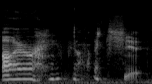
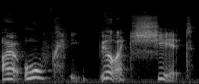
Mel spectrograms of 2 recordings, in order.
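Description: First: Tearful, breaking laugh; a sob turning into a laugh; crying. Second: Choked up, near tears; breaking down; crying. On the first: Repeating to viewers she feels bad, tearful. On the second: Telling the trolls she already feels bad, crying. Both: Real, not acted. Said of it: "Now I'm crying".

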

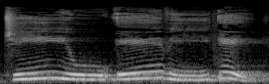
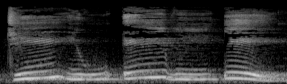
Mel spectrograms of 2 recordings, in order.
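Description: First: Slow spelling. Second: Letters of guava spelled very slowly; slow spelling. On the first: Teacher repeating the guava spelling for her pupils. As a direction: repeat each letter gently for the class. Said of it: "spelling repeated". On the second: Teacher spelling guava letter by letter for her pupils. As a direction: lay out each letter for young writers. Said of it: "spelling letters out". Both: Shown as a demonstration.

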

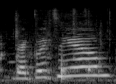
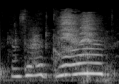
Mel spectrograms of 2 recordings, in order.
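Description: First: Said in the usual way. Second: High cooing pet voice. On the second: Real, not acted. Owner cooing to her pig at dinner in a high pet voice.

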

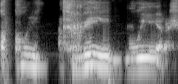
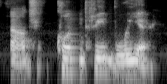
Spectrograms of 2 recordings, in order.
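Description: First: 'Contribuir.' drawn out slowly, every syllable spelled out; slow careful retry. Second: Said in the usual way. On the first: Shown as a demonstration. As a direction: ease through 'Contribuir.' slowly, testing the tr. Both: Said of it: "that's tricky".

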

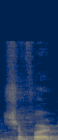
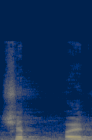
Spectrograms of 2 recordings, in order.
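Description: First: Said in the usual way. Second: Slow "shepherd" in two separate beats; syllable by syllable. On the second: Shown as a demonstration. Teacher counting syllables for children, "shepherd" slowly split in two. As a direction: break "shepherd" into shep and herd with a pause. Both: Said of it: "two syllables".

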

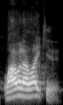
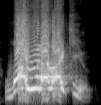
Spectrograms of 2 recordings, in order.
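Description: First: Firm challenge, loud on the first word; pointed, incredulous comeback; blunt retort. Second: High, drawn-out furious yell; loud, exasperated confrontation, stretched out; in-his-face shout. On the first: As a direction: push back bluntly, short of yelling. Blunt retort, first milder take. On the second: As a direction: bellow it slowly at full force. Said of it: "I got in his face". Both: Retold or imitated.

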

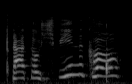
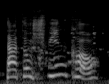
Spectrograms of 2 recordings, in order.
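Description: First: High, slow, softer call; drawn-out call. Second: High, raised call for help; high, brisk shout for someone. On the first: Mother calls father a second time. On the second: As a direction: summon him with a high call. Mother calls father for help. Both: Acted.

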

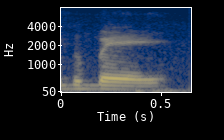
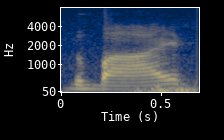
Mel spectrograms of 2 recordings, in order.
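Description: First: "Dubai" with an ay-sound ending; "Dubai" ending in -bay. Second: "Dubai" with a wide eye-sound ending; "Dubai" ending in -bye. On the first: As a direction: say "Dubai" as doo-BAY, rhyming with "day". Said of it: "they say Dubai". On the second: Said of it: "they don't pronounce Dubai". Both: Shown as a demonstration.

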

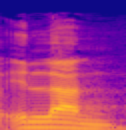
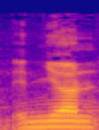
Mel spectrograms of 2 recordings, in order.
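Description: First: "in lần" with l in place of nh; pronounced form. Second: "in nhân" with an n-nh sound in the middle; written form. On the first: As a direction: say "in lần" with a clear l starting the second syllable. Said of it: "đọc là in lần". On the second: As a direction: say "in nhân" as spelt, keeping the nh. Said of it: "in nhân đọc là in lần". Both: Shown as a demonstration.

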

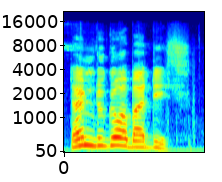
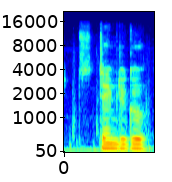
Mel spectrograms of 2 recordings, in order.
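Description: First: Loud, high rallying call; sudden yell. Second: Said in the usual way. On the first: Real, not acted. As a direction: yell it out high to your buddies. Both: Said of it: "I'm telling like that".

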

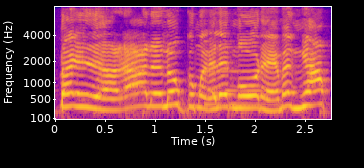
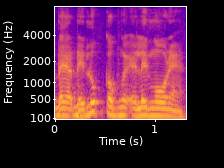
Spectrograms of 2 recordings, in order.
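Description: First: High, loud, drawn-out announcement; hammed-up triumphant shout; mock proclamation. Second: Said in the usual way. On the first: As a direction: proclaim it loudly and slowly, way up high. Same line repeated as a proclamation.

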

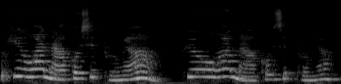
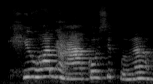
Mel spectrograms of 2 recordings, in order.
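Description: First: Khiêu hoa nào with nào glided in lightly, no H; light native linking. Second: Khiêu hoa hà with a heavy, separate hà; heavy learner h. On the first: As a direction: skim lightly over the nào. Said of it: "Người ta liếng qua rất là nhẹ nhàng". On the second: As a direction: press down hard on the hà. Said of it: "Nó cứ ha nó rất là nặng". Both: Shown as a demonstration.

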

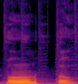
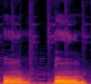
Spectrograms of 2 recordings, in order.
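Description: Both takes have the same delivery.

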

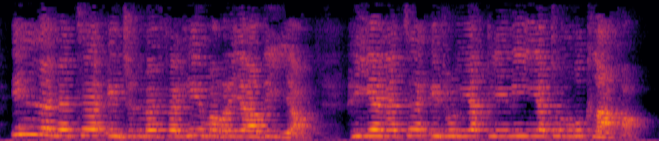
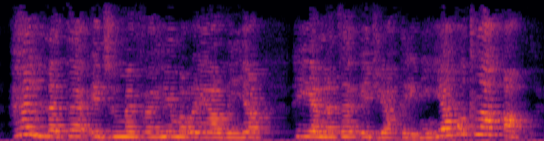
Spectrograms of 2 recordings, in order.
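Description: First: "إن" stressed, a claim read out with a closing fall on مطلقة; read as a statement. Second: "هل" stressed at the start, the claim recast as a question; turned into a question. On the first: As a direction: quote the text's opening as a claim. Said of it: "يعطيك النص تاعك يبدأ هكذا". (قراءة جملة النص كتقرير ينتهي بنبرة هابطة) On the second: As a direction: pose it to the class as the problem. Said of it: "انت واش دير؟". (تحويل الجملة إلى سؤال يبدأ بـ"هل") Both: Shown as a demonstration.

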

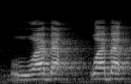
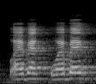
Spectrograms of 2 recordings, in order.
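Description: First: Croaking frog voice, louder; mock frog croak. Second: Louder croaking frog; mock frog reply. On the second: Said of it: "jawab tadi".

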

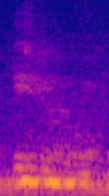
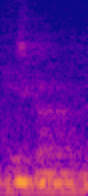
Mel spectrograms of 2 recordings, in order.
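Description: No difference in how they are said.

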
